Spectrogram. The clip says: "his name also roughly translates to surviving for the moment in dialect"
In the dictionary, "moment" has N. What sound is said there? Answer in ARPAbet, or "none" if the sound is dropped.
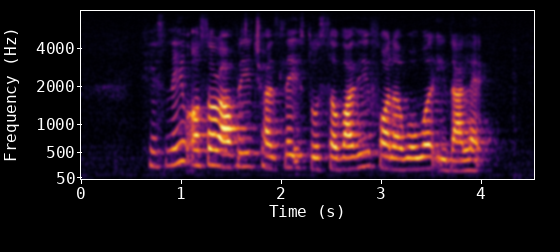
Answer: none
